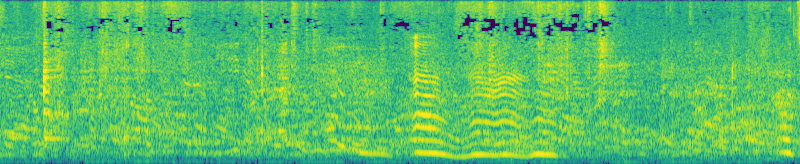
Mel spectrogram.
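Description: Background chatter of people talking, with one voice heard clearly for a second or two about halfway through.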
